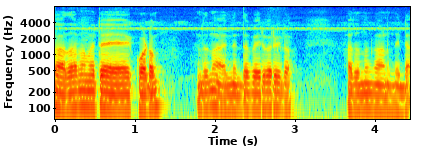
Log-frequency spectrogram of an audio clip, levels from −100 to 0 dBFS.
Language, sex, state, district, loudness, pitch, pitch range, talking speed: Malayalam, male, Kerala, Wayanad, -17 LUFS, 95 Hz, 95-100 Hz, 135 wpm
